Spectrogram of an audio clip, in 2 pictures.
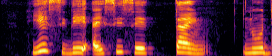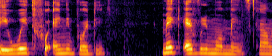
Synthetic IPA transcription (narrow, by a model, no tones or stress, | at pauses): jɛstudeʔaɪsise | tãɪ̃m | nodewetfɔʔɛnibɔdḭ | mekɛvɹimomɛ̃ntkʰã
